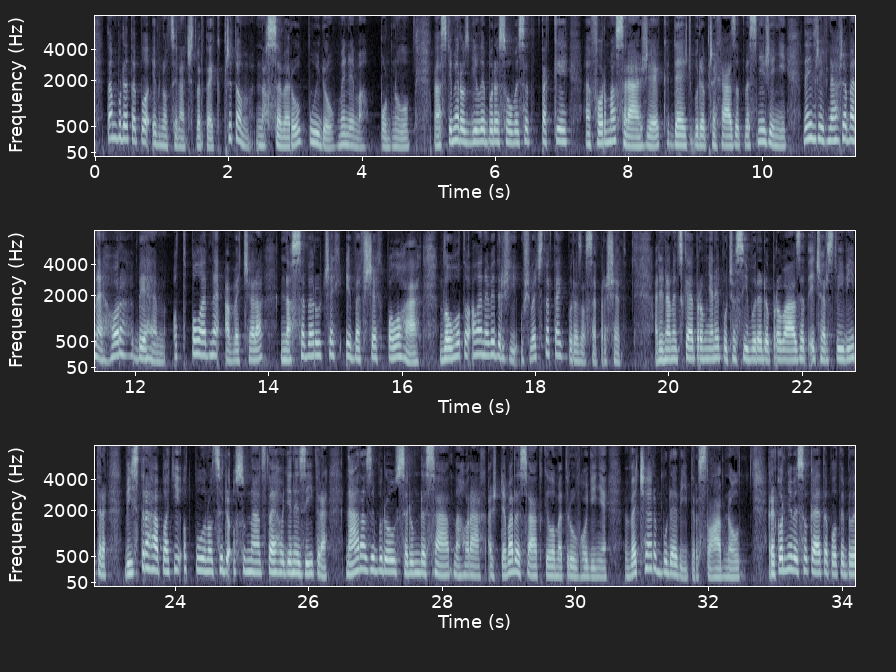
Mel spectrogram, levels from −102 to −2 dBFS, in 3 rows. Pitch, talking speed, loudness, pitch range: 180 Hz, 155 wpm, -29 LUFS, 155-215 Hz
